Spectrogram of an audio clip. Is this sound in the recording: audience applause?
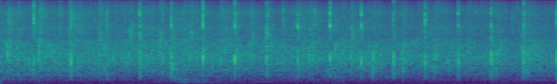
yes

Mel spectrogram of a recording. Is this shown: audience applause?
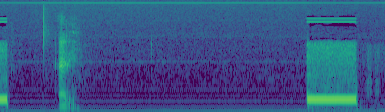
no

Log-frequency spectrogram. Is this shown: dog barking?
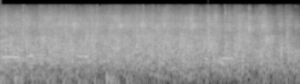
no

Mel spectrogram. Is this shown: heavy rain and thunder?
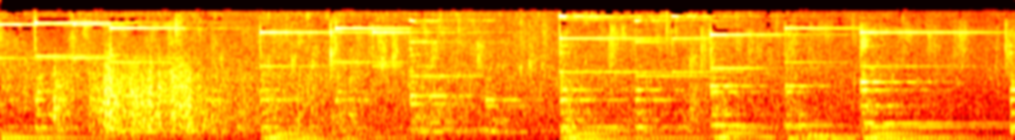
yes

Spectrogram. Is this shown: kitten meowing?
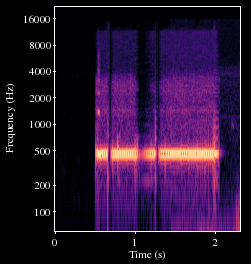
no

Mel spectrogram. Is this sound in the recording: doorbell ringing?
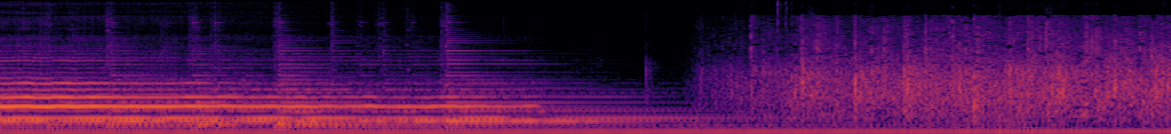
no

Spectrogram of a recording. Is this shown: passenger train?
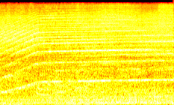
yes

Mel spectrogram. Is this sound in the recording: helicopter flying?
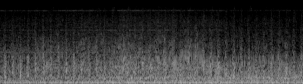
yes

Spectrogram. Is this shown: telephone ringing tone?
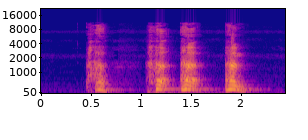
no

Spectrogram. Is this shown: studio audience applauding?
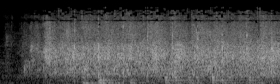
yes

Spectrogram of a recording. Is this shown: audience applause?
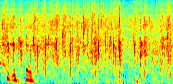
yes

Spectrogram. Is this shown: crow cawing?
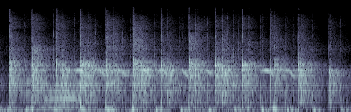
no

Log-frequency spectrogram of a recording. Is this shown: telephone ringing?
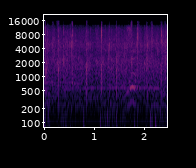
no

